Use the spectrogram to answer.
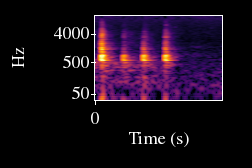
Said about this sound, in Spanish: Pasan cinco segundos y golpean así.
